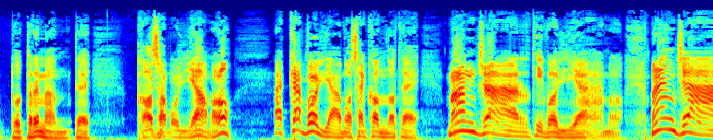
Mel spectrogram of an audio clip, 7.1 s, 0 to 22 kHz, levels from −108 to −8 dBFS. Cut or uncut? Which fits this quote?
uncut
